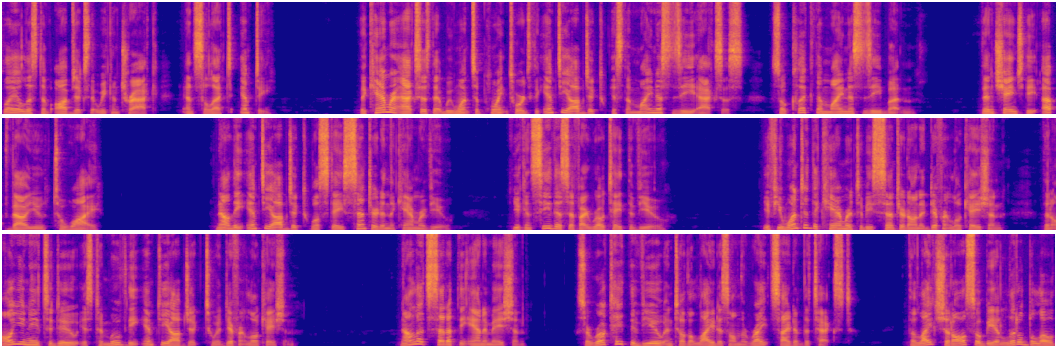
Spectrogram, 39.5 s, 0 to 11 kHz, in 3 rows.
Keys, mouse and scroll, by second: 10.1 click, 13.0 click, 19.7 middle click, 33.7 middle click.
